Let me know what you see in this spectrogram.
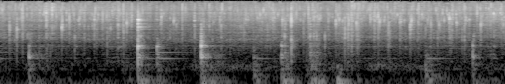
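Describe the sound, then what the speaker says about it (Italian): Unpeeled garlic cloves frying in olive oil in a pan give off a steady close sizzle, broken by a few scraping stirs and clinks of a utensil. "adesso abbiamo messo dell'aglio, facciamo giusto lavorare un po' l'aglio, logicamente in camicia, ok, facciamo insaporire il nostro olio"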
